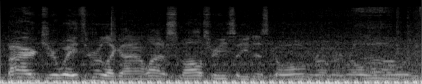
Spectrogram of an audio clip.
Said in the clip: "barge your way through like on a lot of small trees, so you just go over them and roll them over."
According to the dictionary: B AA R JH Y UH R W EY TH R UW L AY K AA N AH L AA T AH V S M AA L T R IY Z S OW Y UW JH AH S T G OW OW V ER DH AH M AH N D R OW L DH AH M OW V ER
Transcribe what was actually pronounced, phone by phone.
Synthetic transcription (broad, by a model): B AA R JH Y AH R W EY TH R UW L AY K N AH L AA T AH V S M AA L T R IY Z S OW Y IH JH AH S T G OW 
